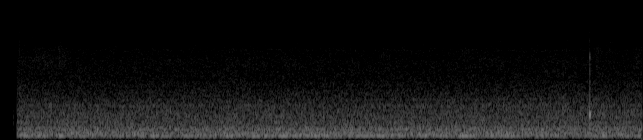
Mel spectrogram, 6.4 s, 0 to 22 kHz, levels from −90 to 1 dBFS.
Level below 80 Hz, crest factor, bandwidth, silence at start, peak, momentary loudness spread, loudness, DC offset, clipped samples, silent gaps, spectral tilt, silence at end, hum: -82 dBFS; 20 dB; 10.5 kHz; 0.15 s; -34 dBFS; 2 LU; -55 LUFS; under 0.1%; under 0.1%; none; -7.5 dB/octave; 0 s; none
